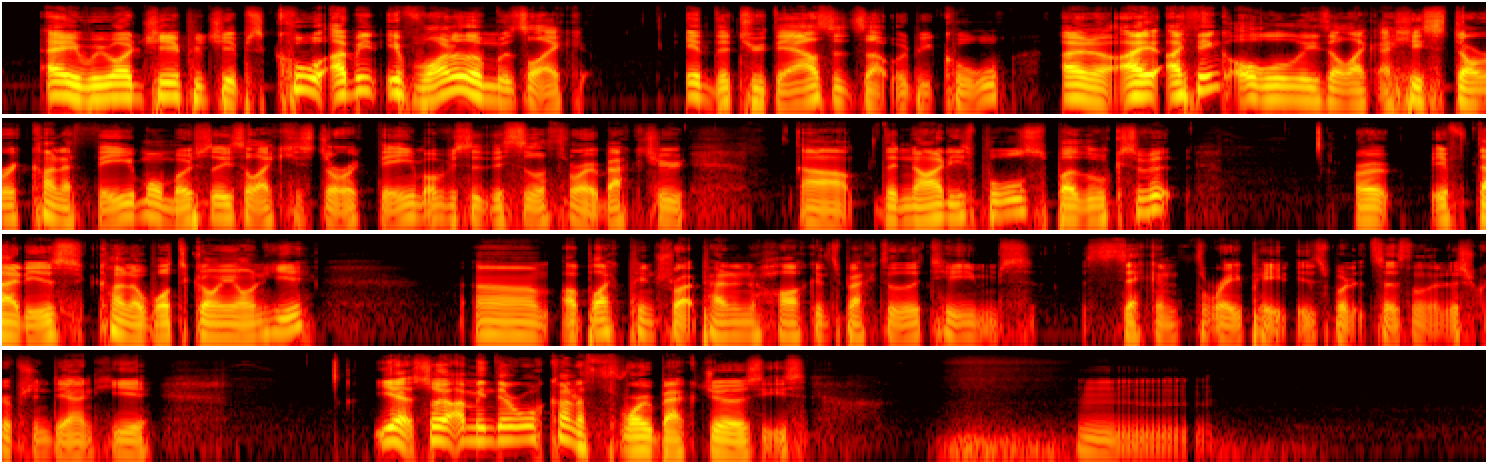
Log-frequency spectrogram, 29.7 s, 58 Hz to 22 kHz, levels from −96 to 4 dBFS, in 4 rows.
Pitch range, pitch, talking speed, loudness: 100-130 Hz, 115 Hz, 205 wpm, -29 LUFS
